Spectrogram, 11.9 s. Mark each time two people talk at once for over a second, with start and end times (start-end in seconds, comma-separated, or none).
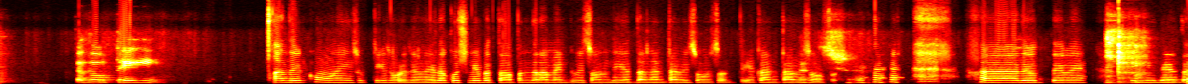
none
